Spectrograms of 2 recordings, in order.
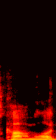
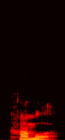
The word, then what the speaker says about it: Kamala: weird coincidence there um but yeah her name's kamla just learn how to say it it's not hard kamla uh and it does bother me when people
